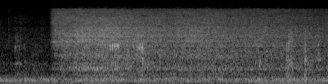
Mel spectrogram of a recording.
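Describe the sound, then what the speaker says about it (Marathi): After a brief quiet moment, a sudden loud hiss erupts as water hits ground spice paste in a hot kadhai for mutton curry, then settles into steady sizzling steam. "त्याच्यात पाणी पण टाकूया"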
